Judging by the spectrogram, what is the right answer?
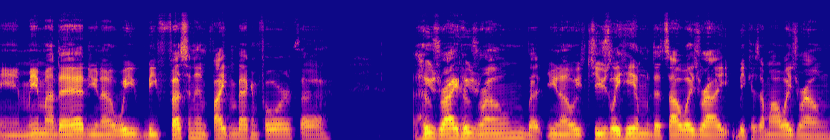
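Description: In a very clean recording with a silent background, a man with a Kentucky accent speaks at a medium pitch in a monotone, flat intonation. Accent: Kentucky Southern US, noticeable. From Kentucky, US. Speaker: podcast host, CNA and sheep and goat farmer. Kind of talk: casual solo podcast monologue. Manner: casual, filler-heavy, rambling.

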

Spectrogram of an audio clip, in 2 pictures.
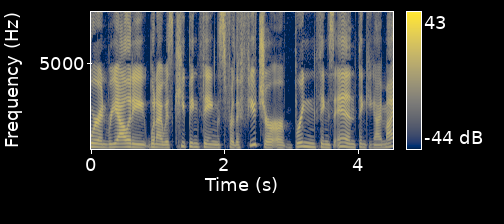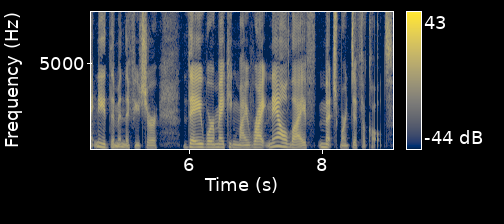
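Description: A woman with an ordinary speaking voice talks at a moderate pace with hardly any pauses and ordinary pitch variation, in a dry, close sound with no echo. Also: medium pitch for a woman, very clean recording, silent background. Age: 40s. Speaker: decluttering expert and author. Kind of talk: interview.

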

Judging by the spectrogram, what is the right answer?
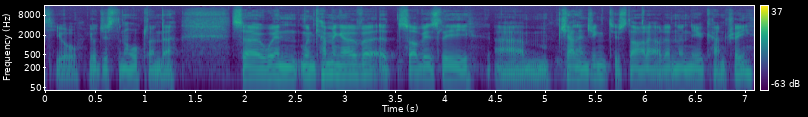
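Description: A man with a South African accent talks at a moderate pace in a fairly low pitch, with ordinary pitch variation and very even loudness. The recording is very clean, with a silent background. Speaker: financial adviser. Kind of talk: casual interview. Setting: studio.

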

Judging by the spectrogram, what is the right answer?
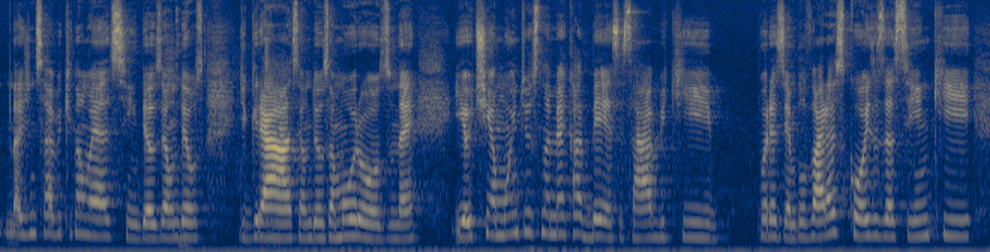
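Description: A woman with a fairly high pitch talks in a plain, everyday voice, keeping her intonation fairly even. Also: fairly quick pace. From northern Paraná, Brazil. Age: 20s. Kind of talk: casual interview.

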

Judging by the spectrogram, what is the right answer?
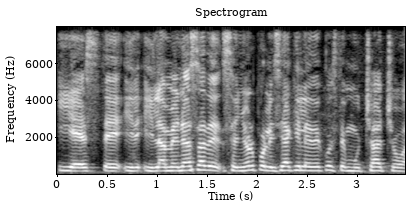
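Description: A woman's voice comes across bright and sharp, with fairly even intonation. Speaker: radio host. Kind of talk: casual chat. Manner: loud.

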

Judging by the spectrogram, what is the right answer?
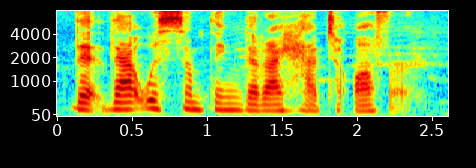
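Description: Dry and close with no echo, the recording captures a woman speaking in an American accent. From Northern California. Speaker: filmmaker and writer. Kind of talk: casual chat. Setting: studio.

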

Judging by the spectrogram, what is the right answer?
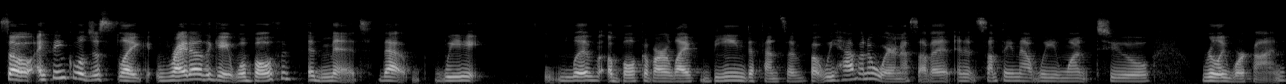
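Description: Lively intonation and big swings in loudness mark a normal speaking voice. The pace is moderate. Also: woman, fairly low pitch for a woman, quiet background. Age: 50s. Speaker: podcast co-host, life coach. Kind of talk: casual chat.

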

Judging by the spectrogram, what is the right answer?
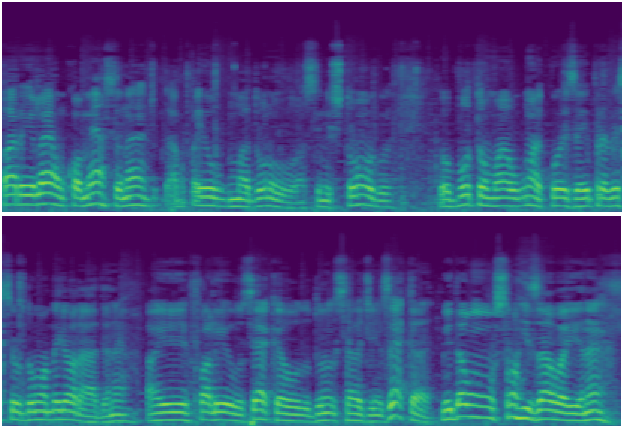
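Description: Fairly quick and with hardly any pauses, a man speaks at a fairly high pitch with ordinary pitch variation. His loudness stays very even, and background noise is noticeable. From Brazil, Santarém (Pará). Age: 60s. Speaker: radio reporter. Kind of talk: interview, casual storytelling.

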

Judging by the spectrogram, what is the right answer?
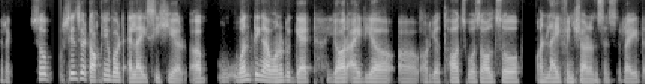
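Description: A man talks at a medium pitch in an ordinary speaking voice. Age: 30s. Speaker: podcast host. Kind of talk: interview.

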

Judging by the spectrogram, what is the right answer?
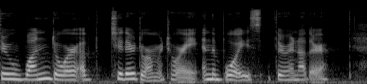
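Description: Someone reads aloud plainly, the pitch moving in an ordinary way.

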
